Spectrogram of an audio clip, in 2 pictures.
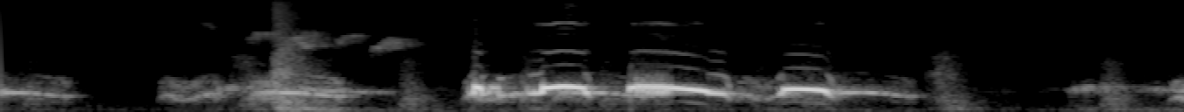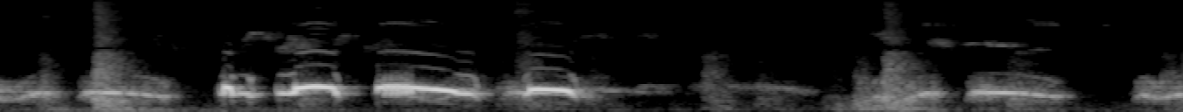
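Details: Spotted dove cooing continuously as a lure for wild doves, repeated mellow multi-note phrases of rolling, slightly descending coos, with short pauses between bouts and a soft lead-in note before each phrase.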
